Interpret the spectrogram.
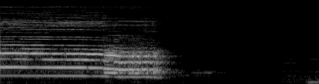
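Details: Pelung chicken crowing, its song lengthening as the bird matures; the clip catches the end of a strong harmonic crow that bends and fades out after about one and a half seconds, followed by near silence.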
